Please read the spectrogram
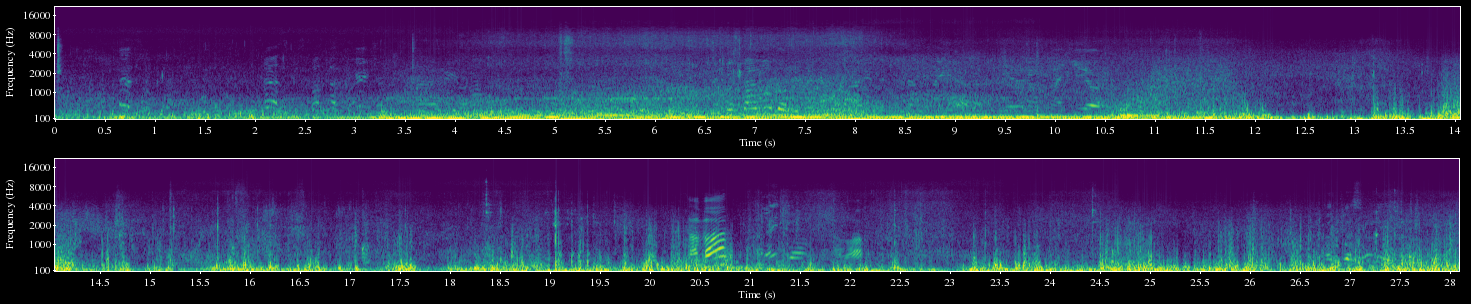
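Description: Boat engine running steadily under throttle, a low drone that starts a few seconds in and stops about eleven seconds in, followed by gusty wind buffeting on the microphone.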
